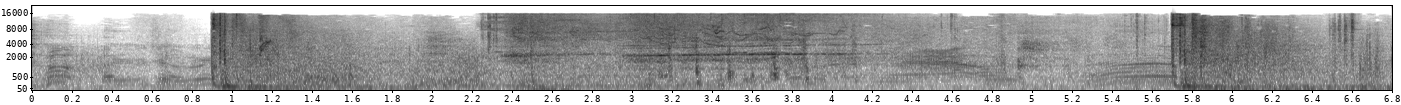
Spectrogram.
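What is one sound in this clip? A gun fires loudly in short bursts.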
